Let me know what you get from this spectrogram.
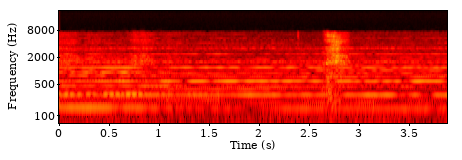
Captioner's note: panting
